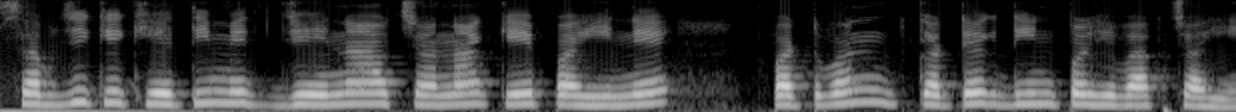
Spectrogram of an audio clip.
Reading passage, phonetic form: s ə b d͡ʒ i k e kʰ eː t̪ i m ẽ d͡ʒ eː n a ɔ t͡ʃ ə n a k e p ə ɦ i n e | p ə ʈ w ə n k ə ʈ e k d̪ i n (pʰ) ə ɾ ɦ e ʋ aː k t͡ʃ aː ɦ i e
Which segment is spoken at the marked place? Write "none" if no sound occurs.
p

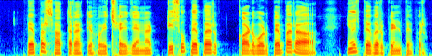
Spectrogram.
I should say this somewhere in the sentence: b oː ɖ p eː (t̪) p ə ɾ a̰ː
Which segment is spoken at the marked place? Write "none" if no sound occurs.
none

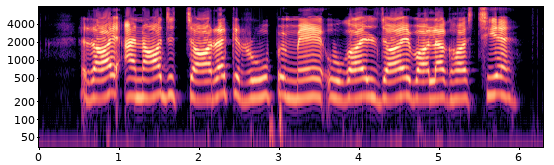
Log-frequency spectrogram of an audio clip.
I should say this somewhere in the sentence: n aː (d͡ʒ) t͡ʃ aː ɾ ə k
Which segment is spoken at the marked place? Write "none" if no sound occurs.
d͡ʒ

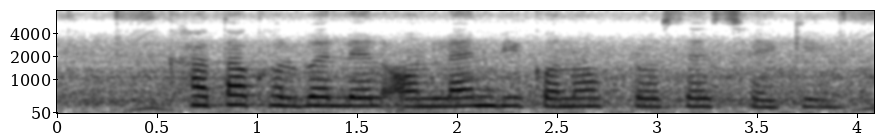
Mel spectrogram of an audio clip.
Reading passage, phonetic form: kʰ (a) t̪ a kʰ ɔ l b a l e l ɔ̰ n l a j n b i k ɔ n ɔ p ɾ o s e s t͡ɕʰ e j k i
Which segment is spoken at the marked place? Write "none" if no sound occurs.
a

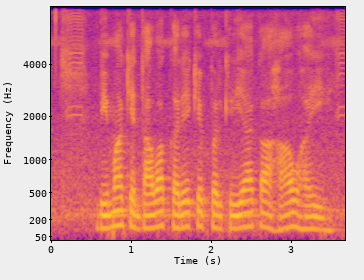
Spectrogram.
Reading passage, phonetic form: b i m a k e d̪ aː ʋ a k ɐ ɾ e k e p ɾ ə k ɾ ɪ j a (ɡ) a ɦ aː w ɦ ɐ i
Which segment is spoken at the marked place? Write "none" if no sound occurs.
k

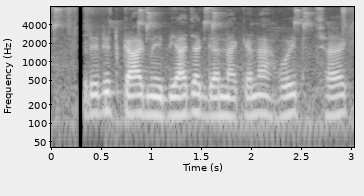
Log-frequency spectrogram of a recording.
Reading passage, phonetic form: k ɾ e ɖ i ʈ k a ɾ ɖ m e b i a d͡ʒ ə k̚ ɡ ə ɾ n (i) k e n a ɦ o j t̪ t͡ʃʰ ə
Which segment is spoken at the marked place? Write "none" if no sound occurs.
a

